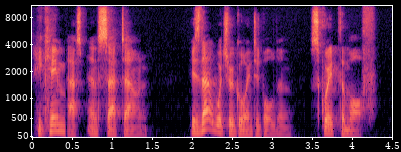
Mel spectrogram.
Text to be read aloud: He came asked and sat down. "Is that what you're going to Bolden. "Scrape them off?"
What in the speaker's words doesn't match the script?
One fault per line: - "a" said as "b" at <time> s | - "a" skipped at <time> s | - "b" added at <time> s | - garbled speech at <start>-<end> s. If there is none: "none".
none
